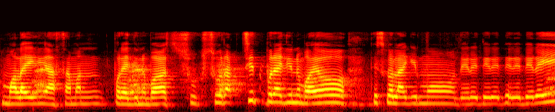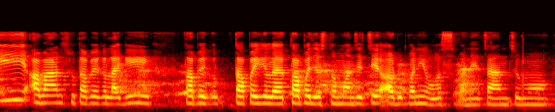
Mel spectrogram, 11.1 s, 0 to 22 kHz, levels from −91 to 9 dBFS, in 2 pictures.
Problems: background sounds at intervals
